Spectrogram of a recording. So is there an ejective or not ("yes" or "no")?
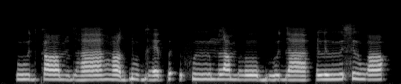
no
